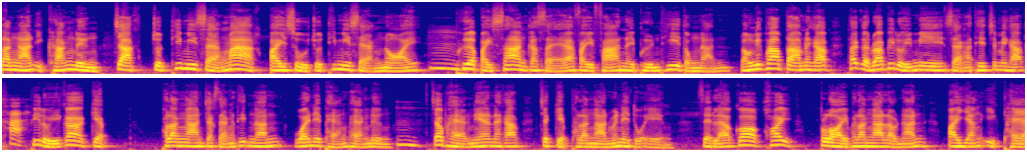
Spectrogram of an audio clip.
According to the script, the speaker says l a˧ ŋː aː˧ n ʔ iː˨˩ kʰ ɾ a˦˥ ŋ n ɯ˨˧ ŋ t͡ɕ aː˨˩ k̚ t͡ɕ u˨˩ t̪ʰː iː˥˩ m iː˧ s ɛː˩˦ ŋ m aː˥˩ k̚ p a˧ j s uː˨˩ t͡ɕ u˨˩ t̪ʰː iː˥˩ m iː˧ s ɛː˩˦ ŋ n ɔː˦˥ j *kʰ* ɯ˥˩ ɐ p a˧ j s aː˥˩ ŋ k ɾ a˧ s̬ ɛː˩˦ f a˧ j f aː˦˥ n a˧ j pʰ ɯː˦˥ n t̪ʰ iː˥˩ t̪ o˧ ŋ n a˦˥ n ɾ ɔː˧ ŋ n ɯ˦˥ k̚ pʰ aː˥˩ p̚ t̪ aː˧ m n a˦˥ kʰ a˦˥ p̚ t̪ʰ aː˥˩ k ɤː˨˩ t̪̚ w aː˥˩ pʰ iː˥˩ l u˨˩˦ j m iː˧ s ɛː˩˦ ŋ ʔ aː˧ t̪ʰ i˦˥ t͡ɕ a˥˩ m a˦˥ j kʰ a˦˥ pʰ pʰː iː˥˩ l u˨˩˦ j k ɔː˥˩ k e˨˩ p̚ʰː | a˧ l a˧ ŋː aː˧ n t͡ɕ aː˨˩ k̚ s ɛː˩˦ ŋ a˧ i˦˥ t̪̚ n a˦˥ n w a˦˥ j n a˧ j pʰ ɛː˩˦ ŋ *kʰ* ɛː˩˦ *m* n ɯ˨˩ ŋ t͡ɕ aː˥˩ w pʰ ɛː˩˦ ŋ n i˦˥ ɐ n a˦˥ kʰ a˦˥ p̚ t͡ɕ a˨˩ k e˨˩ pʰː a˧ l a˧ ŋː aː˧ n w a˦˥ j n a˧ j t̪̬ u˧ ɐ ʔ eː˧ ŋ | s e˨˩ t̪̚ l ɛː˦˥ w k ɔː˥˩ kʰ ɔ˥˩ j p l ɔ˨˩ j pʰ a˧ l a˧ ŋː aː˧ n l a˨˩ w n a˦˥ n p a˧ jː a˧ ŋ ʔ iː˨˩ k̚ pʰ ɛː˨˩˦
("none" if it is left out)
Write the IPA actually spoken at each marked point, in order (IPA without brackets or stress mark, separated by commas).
pʰ, pʰ, ŋ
